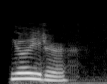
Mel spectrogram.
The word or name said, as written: yeutter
